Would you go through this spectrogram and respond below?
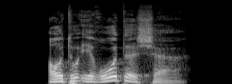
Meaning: inflection of autoerotisch: 1. strong/mixed nominative masculine singular 2. strong genitive/dative feminine singular 3. strong genitive plural
- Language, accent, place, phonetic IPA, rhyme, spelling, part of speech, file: German, Germany, Berlin, [aʊ̯toʔeˈʁoːtɪʃɐ], -oːtɪʃɐ, autoerotischer, adjective, De-autoerotischer.ogg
